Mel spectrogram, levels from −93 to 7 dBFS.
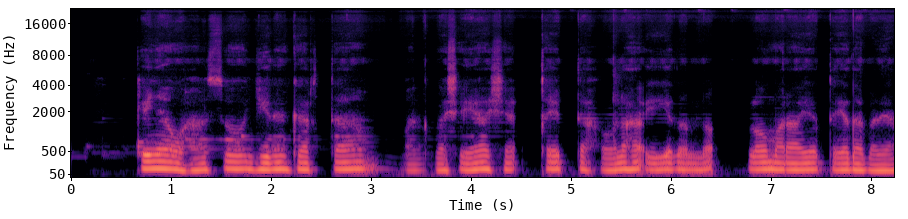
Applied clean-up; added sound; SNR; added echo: neural mask model DeepFilterNet 3.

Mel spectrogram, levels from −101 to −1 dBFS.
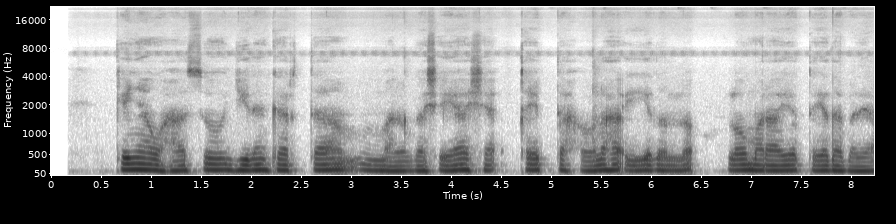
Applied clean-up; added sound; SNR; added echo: none; none; none; none.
